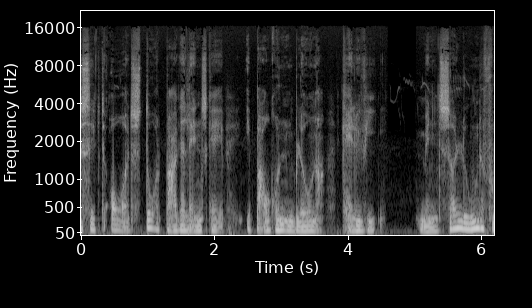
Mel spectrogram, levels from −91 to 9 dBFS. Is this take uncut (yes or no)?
yes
